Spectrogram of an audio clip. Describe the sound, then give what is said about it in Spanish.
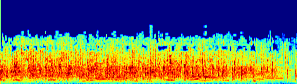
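Steady audience applause for a contestant on a quiz show, a dense wash of clapping that holds loud and even for several seconds before easing slightly at the end, with faint voices and whoops mixed into the crowd. “Dele su premio, venga un aplauso y a la siguiente.”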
